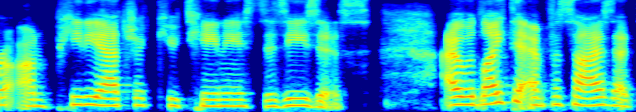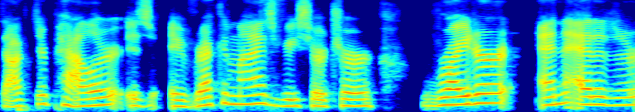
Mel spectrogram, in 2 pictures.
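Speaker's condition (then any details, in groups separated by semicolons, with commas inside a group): No condition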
